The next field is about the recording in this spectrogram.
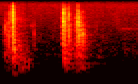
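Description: Three solid knocks on a thick mahogany door in a waiting room: a single rap, a short pause, then two quick raps in succession. No one speaks.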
